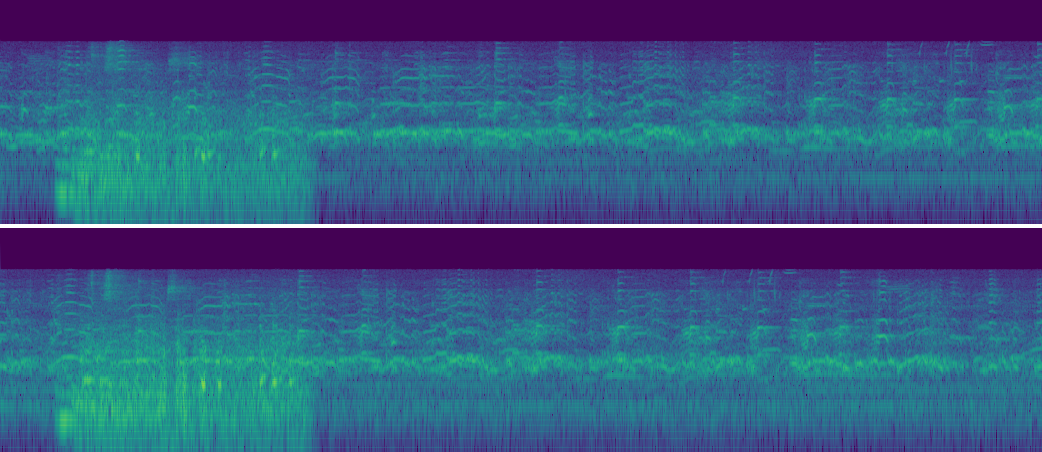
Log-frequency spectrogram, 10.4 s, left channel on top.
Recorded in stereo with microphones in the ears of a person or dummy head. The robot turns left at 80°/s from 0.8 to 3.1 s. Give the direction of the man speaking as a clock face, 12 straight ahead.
12 o'clock.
